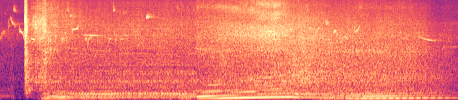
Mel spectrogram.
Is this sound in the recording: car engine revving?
yes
